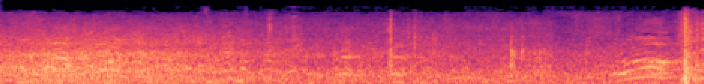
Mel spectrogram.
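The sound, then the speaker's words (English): A tennis first serve by Nick in a first-round match: a single sharp racket thwack rings out near the end, over a steady murmur of crowd chatter and scattered snickering laughter. “This is the first serve.”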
